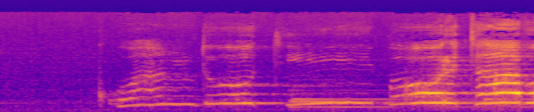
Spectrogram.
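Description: A woman sings a slow, wavering melody.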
